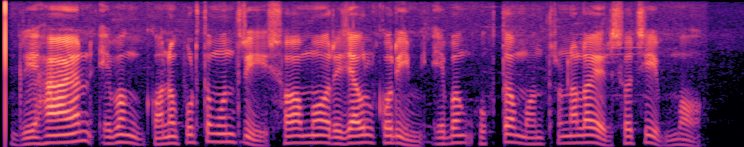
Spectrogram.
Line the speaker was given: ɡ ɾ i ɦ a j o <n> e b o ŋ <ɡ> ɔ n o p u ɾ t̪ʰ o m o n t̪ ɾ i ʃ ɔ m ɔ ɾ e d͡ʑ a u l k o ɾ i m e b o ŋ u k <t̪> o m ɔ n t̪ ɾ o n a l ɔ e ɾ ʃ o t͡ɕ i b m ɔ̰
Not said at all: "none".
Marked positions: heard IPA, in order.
n, ɡ, t̪

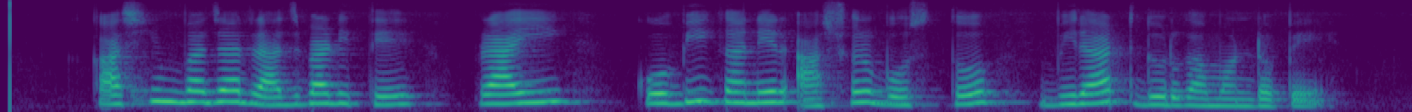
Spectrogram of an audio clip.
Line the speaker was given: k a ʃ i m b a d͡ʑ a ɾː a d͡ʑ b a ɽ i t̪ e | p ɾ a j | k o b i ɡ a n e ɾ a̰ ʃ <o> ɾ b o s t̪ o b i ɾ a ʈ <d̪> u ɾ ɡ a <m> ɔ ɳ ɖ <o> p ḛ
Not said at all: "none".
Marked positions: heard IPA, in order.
o, d̪, m, o

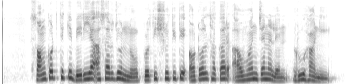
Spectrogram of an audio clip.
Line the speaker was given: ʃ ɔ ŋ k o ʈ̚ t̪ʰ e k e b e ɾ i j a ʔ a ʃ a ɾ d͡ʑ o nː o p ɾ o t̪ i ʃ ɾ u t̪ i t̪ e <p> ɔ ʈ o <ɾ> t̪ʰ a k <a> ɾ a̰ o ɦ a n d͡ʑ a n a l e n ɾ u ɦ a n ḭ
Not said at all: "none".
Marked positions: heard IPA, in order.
ʔ, l, a

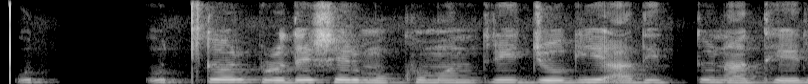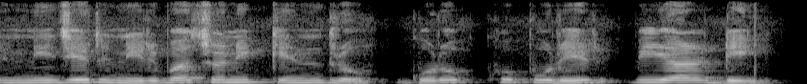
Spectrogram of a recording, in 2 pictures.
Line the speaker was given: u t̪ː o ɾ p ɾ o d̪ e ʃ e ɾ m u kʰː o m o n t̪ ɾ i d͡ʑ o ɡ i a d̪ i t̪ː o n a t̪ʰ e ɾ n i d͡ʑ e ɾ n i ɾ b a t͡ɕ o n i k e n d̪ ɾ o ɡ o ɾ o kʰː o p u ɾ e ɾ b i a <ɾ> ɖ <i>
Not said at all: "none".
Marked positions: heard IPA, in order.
ɾ, i

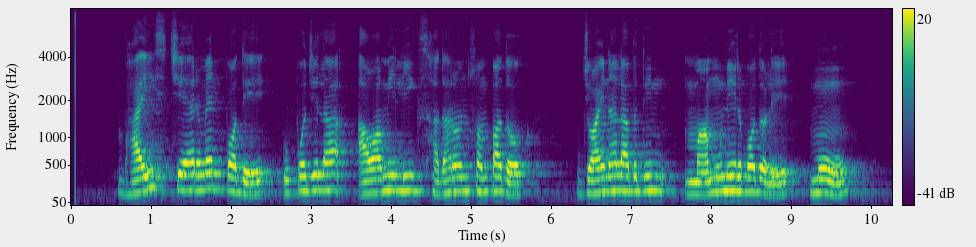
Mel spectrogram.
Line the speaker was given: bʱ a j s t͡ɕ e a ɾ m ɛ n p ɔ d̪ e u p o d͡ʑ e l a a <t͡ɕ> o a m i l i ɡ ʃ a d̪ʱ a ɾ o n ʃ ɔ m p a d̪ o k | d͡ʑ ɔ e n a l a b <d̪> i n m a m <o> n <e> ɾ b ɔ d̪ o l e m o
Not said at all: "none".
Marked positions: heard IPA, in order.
none, d̪, u, e

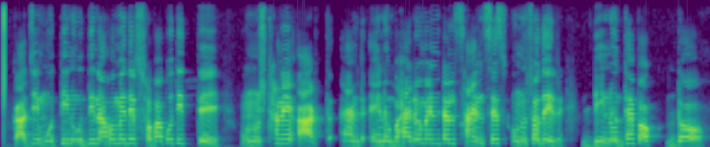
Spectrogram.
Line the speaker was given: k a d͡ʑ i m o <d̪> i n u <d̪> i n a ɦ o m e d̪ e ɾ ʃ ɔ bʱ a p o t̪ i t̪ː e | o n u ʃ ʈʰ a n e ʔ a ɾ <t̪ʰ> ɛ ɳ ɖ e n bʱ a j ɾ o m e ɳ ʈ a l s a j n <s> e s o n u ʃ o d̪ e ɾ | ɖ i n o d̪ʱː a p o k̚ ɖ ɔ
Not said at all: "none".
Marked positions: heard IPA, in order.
t̪, d̪ː, t̪ʰ, s

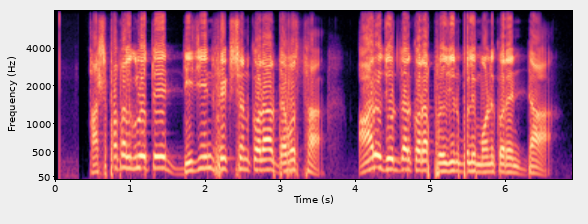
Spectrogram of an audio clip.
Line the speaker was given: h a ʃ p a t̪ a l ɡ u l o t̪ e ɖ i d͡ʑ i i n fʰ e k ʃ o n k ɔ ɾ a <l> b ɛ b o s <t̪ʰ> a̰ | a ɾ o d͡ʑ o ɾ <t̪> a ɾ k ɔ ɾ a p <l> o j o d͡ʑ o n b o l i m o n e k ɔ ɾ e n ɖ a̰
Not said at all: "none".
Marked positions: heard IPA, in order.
ɾ, t̪ʰ, d̪, ɾ

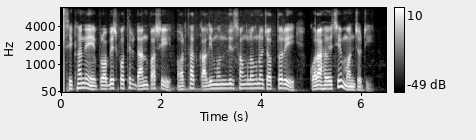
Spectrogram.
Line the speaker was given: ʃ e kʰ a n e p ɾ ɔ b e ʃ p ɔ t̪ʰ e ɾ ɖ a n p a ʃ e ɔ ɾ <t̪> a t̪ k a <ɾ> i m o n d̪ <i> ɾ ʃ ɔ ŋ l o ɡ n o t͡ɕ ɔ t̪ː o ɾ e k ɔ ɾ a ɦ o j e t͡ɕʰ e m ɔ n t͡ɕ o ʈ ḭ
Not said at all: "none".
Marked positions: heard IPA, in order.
t̪ʰ, l, i

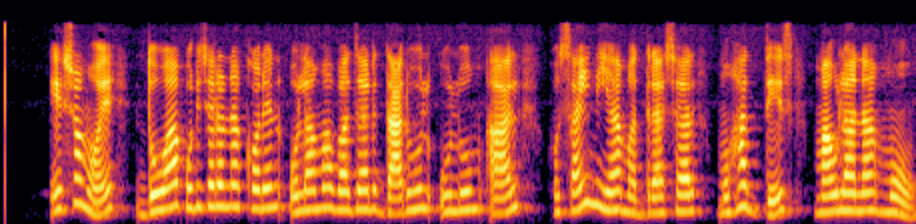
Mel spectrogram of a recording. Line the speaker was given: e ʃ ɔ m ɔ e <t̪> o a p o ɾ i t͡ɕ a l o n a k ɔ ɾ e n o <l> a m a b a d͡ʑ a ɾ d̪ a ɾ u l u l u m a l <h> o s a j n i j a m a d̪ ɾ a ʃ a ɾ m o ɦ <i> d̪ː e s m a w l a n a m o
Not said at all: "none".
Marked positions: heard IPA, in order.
d̪, l, h, a

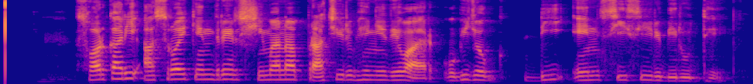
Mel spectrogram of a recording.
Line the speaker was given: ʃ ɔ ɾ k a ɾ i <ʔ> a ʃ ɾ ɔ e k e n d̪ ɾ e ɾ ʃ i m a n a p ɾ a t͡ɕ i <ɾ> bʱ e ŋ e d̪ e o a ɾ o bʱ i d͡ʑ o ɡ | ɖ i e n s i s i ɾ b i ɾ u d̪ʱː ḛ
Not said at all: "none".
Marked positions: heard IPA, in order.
ʔ, ɾ

